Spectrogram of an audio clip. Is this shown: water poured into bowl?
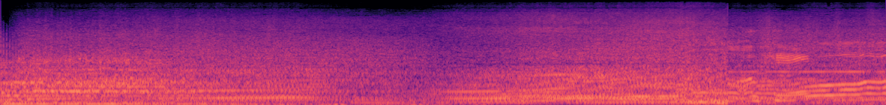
no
